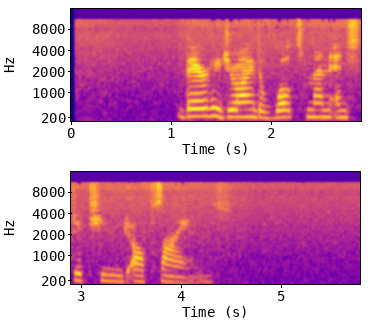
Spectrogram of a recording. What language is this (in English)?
English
